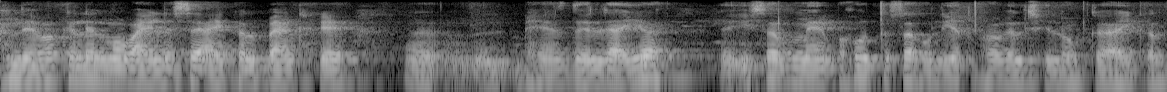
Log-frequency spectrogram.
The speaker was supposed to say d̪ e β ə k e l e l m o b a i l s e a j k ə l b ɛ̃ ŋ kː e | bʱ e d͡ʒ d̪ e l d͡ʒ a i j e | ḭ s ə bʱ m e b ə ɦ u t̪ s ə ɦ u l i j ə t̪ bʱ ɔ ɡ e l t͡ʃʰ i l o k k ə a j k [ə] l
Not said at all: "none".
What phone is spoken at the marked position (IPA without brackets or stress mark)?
ə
